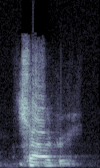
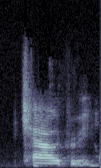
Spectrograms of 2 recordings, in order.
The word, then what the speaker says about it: Choudhury: Choudhury. Choudhury. Like Choudhury. Chow. – Okay. – And then Dree.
